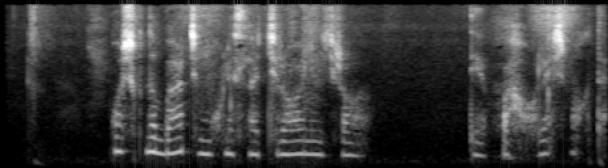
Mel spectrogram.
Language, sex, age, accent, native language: Uzbek, female, 25-34, Jizzax, Uzbek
